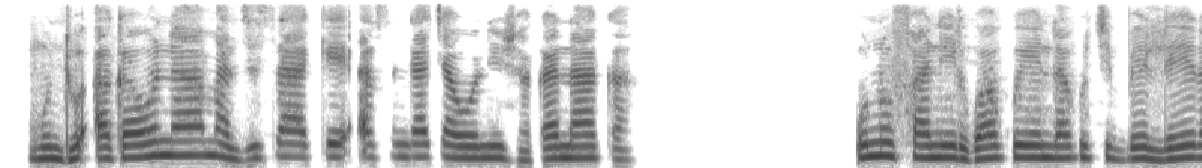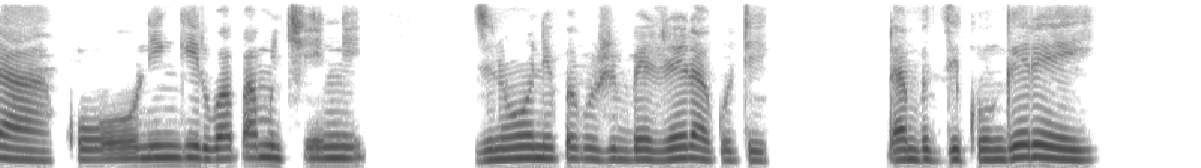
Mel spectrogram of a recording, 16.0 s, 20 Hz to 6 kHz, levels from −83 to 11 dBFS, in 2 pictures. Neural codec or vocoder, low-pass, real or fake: none; 5.4 kHz; real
